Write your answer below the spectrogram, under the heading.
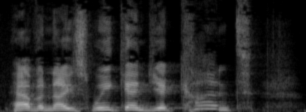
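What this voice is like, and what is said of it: Voice cracks mid-sentence. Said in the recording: “My voice cracked.”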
